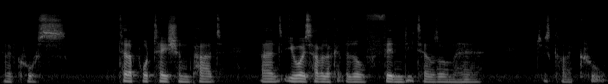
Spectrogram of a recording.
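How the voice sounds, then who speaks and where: Brisk and fairly bright, this middle-aged man's mid-range voice holds a steady tone. As a gaming video host, he gives chatty, enthusiastic, casual commentary on game skins and tends to repeat himself.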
